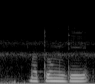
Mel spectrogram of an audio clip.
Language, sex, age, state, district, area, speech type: Manipuri, male, 18-30, Manipur, Tengnoupal, urban, spontaneous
